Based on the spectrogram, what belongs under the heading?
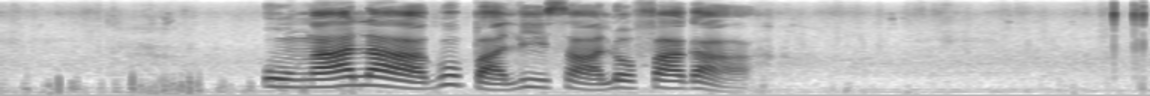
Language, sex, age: Swati, male, 25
